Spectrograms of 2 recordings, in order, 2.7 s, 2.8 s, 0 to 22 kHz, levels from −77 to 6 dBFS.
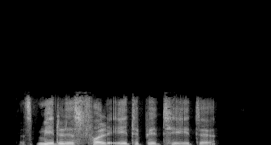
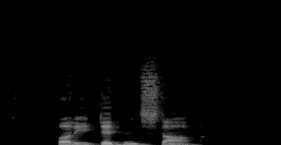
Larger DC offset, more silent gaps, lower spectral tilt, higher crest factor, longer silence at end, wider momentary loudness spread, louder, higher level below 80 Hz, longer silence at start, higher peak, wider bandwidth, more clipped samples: neither; neither; second, -3 dB/octave vs -4.5 dB/octave; about the same, 20 dB vs 20 dB; second, 0.55 s vs 0.85 s; about the same, 10 LU vs 10 LU; first, -20 LUFS vs -35 LUFS; first, -58 dBFS vs -74 dBFS; second, 0.2 s vs 0.6 s; first, -2 dBFS vs -18 dBFS; second, 8.4 kHz vs 14 kHz; neither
